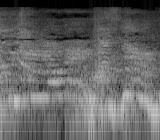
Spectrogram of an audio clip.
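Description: A woman preacher's raised voice, shouted into a microphone and carried over the PA speakers, in unbroken, chant-like phrases.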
